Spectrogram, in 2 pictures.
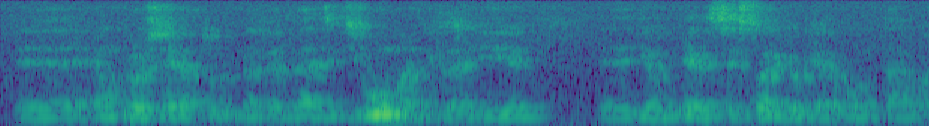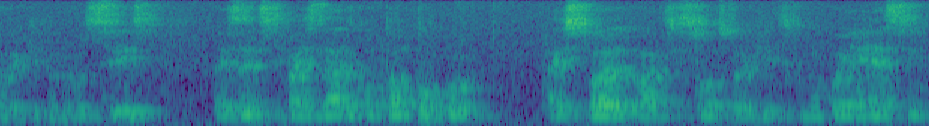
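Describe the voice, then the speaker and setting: There is noticeable background noise and audible room echo. Over it, a man talks at a moderate pace with fairly even intonation. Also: medium pitch for a man. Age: 60s. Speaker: bookseller, panelist. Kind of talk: panel talk. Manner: hesitant, many fillers.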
